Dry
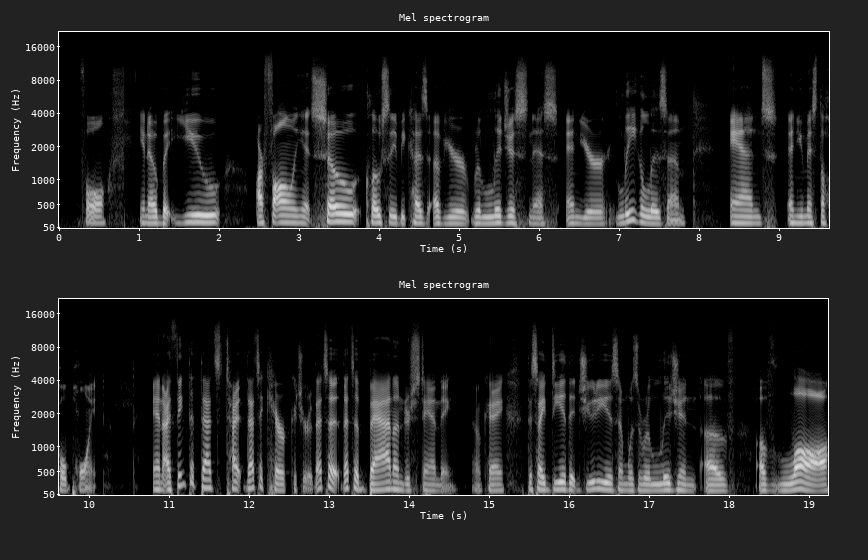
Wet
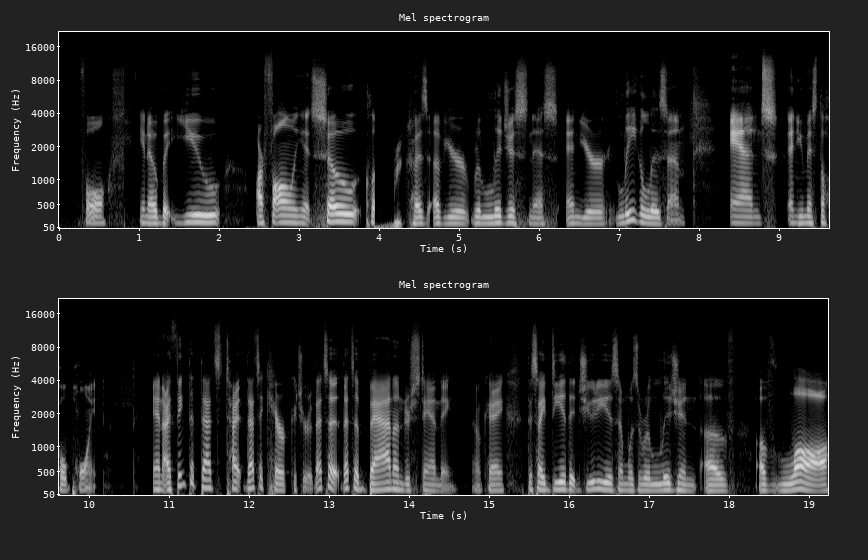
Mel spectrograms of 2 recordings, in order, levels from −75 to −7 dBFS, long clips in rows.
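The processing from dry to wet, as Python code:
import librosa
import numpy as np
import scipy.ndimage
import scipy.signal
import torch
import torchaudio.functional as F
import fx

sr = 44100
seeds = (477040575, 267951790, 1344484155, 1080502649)

y = fx.tilt_shelf(x, sr, db=-8.5, hz=690.0, at=(7.59, 9.25))
y = fx.edit(y, sr, fx.tape_start(start_s=3.94, length_s=0.57), tone=tone)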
